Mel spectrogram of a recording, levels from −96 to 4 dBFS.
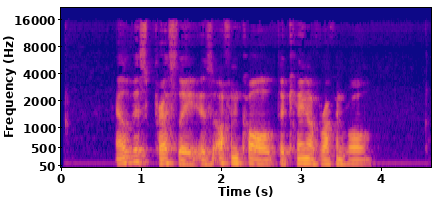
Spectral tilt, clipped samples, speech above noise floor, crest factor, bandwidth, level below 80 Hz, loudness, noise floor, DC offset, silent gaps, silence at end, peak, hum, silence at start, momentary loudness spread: -7 dB/octave; under 0.1%; 41 dB; 18 dB; 16.5 kHz; -58 dBFS; -22 LUFS; -63 dBFS; under 0.1%; none; 0.75 s; -4 dBFS; none; 0.7 s; 6 LU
